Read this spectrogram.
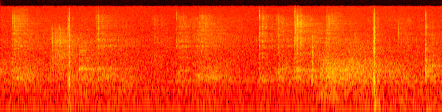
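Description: A wooden chess piece taps down on a board.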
